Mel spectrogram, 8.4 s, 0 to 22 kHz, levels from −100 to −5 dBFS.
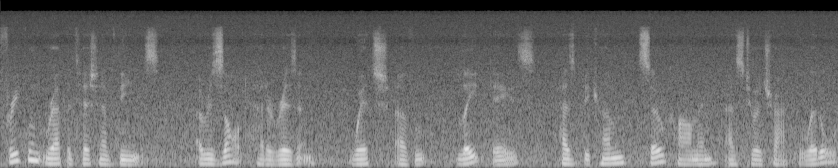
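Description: Nothing stood out on listening to this speech recording, apart from room noise sitting about 17 dB below the speech, which is part of the recording itself.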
